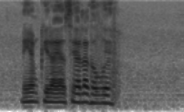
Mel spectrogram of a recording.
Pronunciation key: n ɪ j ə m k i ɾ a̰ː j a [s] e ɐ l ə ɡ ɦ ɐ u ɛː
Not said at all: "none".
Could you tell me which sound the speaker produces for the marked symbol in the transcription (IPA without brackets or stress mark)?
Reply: s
